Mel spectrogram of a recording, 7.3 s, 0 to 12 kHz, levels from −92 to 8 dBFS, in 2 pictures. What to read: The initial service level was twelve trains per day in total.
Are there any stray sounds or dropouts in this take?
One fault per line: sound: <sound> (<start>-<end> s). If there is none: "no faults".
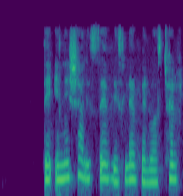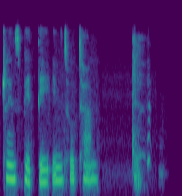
sound: cough (6.3-6.7 s)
